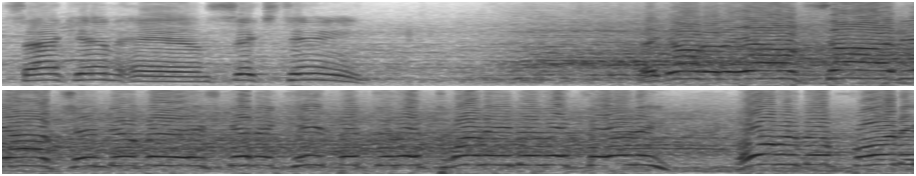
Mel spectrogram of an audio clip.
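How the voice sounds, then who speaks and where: High-pitched man calling football play-by-play. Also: gravelly, heavy background noise. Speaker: play-by-play commentator for a video game football stream. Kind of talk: sports play-by-play commentary.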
